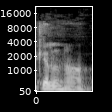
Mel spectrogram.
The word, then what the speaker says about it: Gyllenhaal: It's Jake Gyllenhaal.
